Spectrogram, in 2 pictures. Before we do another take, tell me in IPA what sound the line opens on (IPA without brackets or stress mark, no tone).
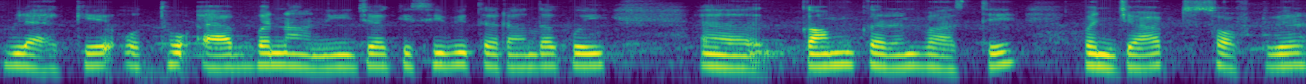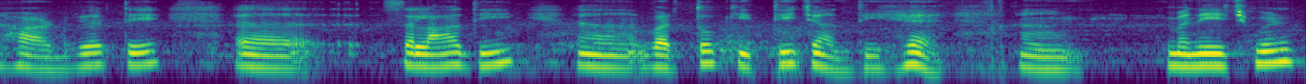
b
